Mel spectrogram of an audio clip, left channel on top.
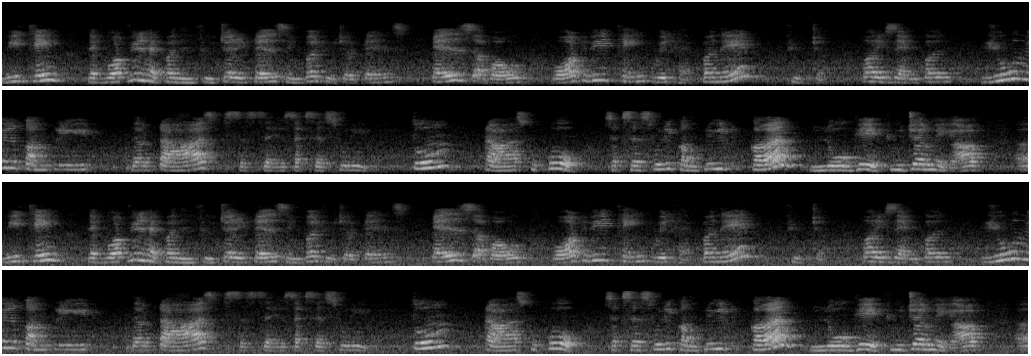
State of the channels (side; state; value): right; noise; rumble, 22 dB below the sound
